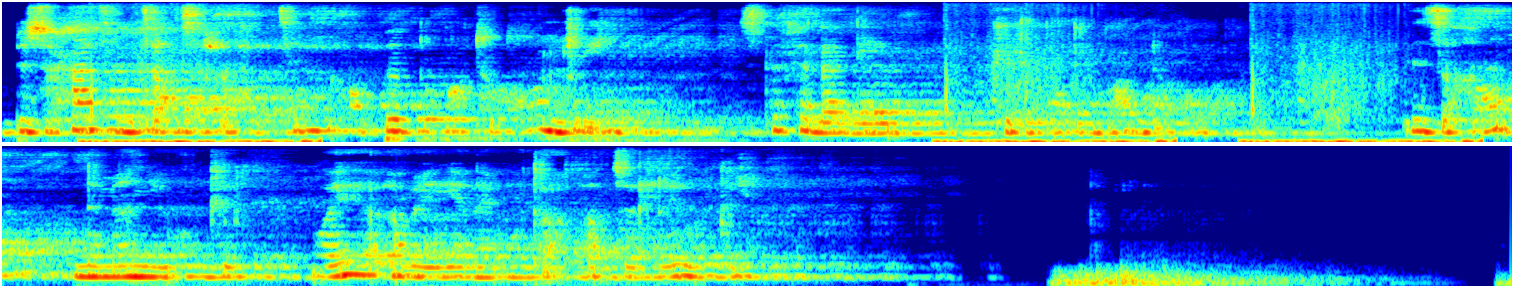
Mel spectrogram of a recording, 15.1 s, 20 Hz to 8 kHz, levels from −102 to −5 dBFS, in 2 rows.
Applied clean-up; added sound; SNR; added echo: none; Water / Splash, splatter; 0 dB; reverberation time 2.1 s.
